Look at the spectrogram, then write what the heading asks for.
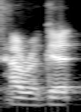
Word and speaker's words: Harrogate: Harrogate quite well and I said it right Harrogate not Harold Harrow gate is the place to go so my son was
